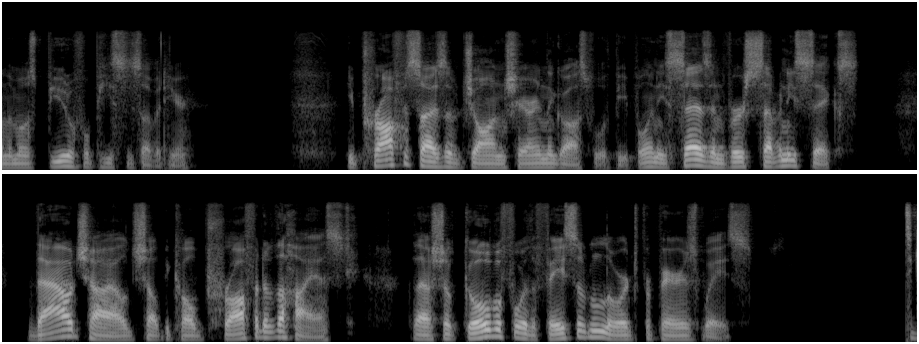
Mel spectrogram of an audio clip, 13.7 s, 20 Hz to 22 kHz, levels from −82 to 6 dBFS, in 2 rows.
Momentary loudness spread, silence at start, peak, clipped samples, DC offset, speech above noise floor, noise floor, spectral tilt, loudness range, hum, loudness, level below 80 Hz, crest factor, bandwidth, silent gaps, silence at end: 15 LU; 0 s; -12 dBFS; under 0.1%; under 0.1%; over 61 dB; under -90 dBFS; -4 dB/octave; 3 LU; none; -29 LUFS; -70 dBFS; 18 dB; 11.5 kHz; 1.57-2.15 s, 6.45-6.64 s, 6.97-7.04 s, 12.81-13.35 s, 13.43-13.63 s; 0 s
